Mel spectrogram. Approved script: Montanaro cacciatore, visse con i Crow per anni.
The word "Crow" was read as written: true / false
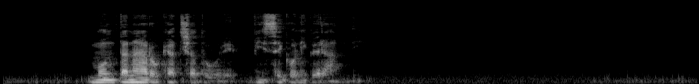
false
